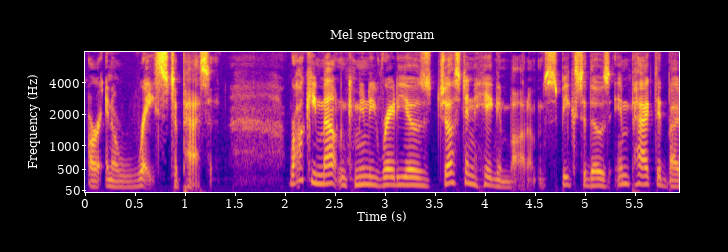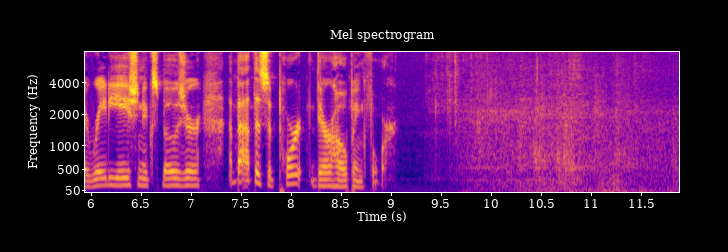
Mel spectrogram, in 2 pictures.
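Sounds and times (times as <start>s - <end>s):
speech: 0.0s - 9.1s
trucks hauling material from the Moab Uranium Mill Tailings Remedial Action Project: 9.6s - 11.8s.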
